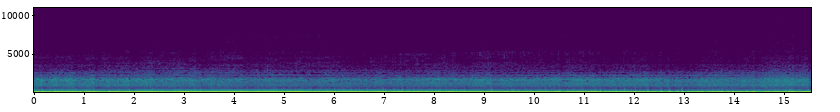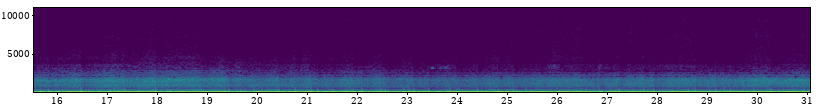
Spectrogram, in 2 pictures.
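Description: Steady loud low rumble with a faint hiss above it, picked up by the nest-cam microphone.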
